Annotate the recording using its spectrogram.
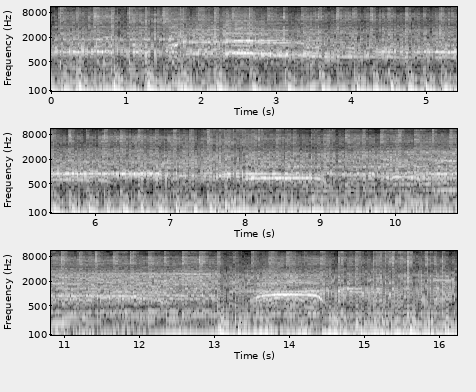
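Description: Loud electronic dance music played live through a festival stage's sound system, with a heavy pounding bass beat; the bass drops out for a moment about three-quarters of the way through, then comes back in.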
